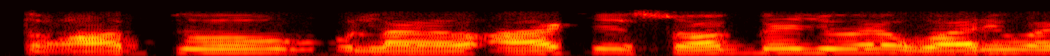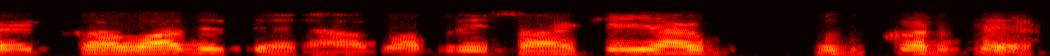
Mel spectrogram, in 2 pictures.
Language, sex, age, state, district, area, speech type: Urdu, male, 30-45, Uttar Pradesh, Gautam Buddha Nagar, urban, conversation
